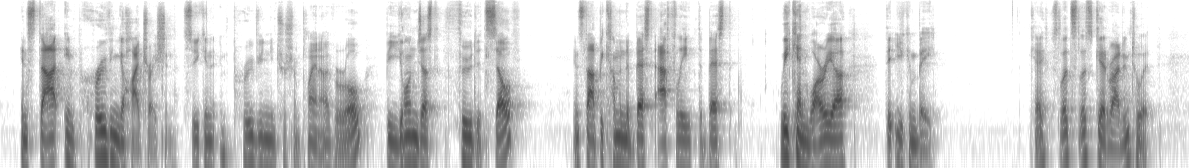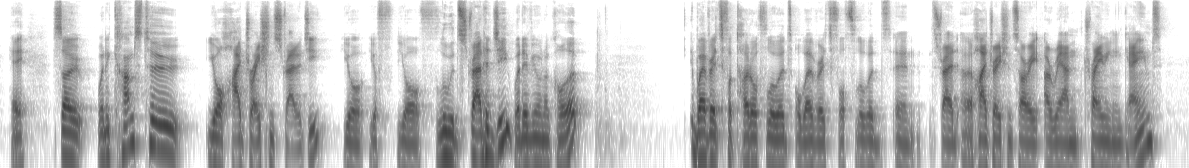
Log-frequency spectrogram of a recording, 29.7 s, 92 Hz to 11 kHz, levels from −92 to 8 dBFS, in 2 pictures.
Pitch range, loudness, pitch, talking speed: 100-125 Hz, -28 LUFS, 105 Hz, 155 wpm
